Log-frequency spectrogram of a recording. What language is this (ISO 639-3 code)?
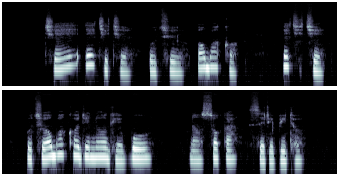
ibo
